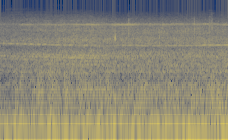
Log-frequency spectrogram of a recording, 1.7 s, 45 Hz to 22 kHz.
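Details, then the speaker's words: InMotion Climber dual 750 W hub-motor electric kick scooter at about 23 mph: a thin, steady turbine-like whistle over low wind rumble as the motors pull hard, rising whenever it draws wattage; normal hub motor whine. "I don't know if you can hear that whistling, but it you can hear it if you're riding the scooter."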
